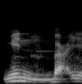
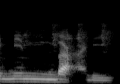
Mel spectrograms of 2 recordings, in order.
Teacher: nun sukun dibalikin menjadi mim. Misalnya mim ba'di, min ba'di jadi mim ba'di. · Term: iqlab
